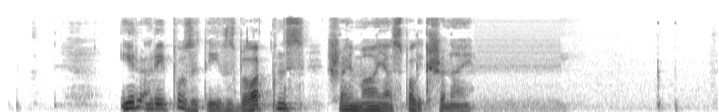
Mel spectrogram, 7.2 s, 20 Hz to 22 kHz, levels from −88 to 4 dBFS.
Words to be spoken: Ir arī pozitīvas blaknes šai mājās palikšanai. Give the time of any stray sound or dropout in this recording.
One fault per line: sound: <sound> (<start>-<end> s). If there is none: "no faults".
no faults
